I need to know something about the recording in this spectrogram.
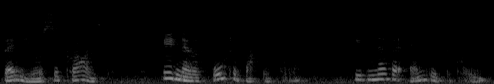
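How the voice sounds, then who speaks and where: A woman reading a children's story aloud in an expressive narrating style. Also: medium pitch, moderate pace, a little hiss or hum, low-quality recording. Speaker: storybook reader.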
